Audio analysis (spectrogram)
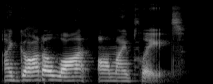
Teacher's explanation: Now, native speakers pronounce this as gotta.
